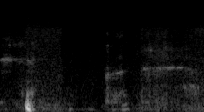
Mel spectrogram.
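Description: A single deep, muffled heartbeat thump lands near the start, fairly quiet, followed by faint low murmuring and background noise with no further beats.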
